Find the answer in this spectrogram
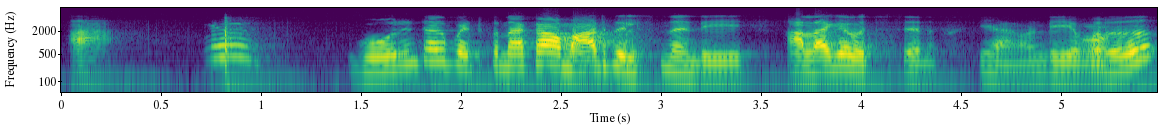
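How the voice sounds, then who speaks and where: An actress playing a naive, chatty young wife who speaks sweetly and coaxingly in an old film comedy. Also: female voice, mid-range voice, lively intonation, brisk, lightly acted. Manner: sweet, coaxing, hard of hearing. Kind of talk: 1970s Telugu film comedy. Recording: dull lo-fi film soundtrack.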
